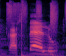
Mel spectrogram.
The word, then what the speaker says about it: castelo: Só se pronuncian con E aberto amarelo, velo, cancelo, castelo, martelo, modelo, paralelo, pesadelo, sinxelo ou xurelo.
